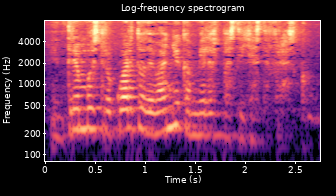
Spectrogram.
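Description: A woman's voice: mid-range voice, fast talker, dark tone, lightly acted. A young woman acting on stage as a resentful, wounded adult daughter, intense and accusatory. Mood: tense, confiding. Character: wounded, resentful adult daughter pouring out bitterness to her mother. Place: small dim theatre set indoors. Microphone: far camera. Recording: roomy echo, distant camera microphone.

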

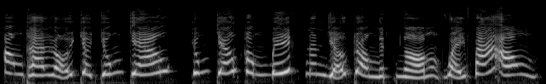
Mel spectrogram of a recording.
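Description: A woman voicing a small, mischievous young squirrel in a cartoon, with a childish, excitable way of talking. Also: very high voice, normal speed, no echo, full character voice. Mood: apologetic. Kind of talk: cartoon voice acting. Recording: faint music behind.

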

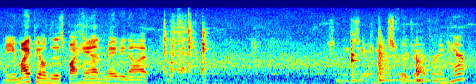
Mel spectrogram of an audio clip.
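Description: A man's voice: medium pitch, fast. A man casually narrating a how-to while he works outdoors, talking himself through each step. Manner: chatty, mutters step by step. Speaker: DIY sawmill owner. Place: outdoors at a sawmill. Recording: loud outdoor noise.

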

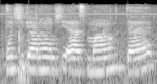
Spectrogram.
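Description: A man's voice: high voice, level tone, lo-fi sound. Man reading aloud in an echoey, noisy room. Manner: conversational, pausing to explain pictures and question the listeners. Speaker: author reading his picture book aloud to children. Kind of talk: storybook read-aloud with casual asides. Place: school classroom, indoors. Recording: echoey, noisy classroom, far from mic. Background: clear room noise with children present.

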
